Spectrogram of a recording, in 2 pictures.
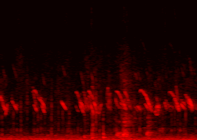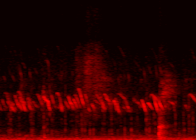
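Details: Poultry chicks thirsty for drinking water give rapid, repeated high peeps, each a brief falling whistle, overlapping from many birds; occasional soft knocks and a steady low hum underneath.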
